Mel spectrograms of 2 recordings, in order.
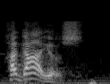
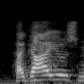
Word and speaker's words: Hagios: Hagios. Hagios means to set apart.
